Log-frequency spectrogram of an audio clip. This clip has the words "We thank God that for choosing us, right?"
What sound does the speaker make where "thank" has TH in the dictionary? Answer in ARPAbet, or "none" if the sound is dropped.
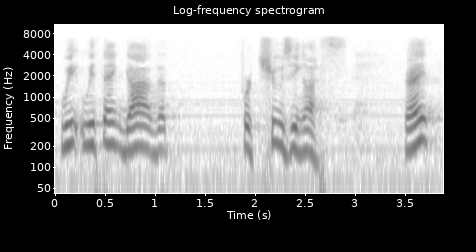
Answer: TH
